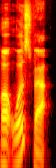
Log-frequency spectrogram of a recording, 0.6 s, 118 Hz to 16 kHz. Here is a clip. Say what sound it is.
Speech > Solo speech
Confused - what was that
Subject : A mid20s male voice-acting for the first time. Check out the pack for more sounds. Objective was to do a generic NPC pack. Weather : Processing : Trimmed and Normalized in Audacity, Faded in/out. Notes : I think there’s a “gate” like effect, which comes directly from the microphone. Things seem to “pop” in. Also sorry my voice-acting isn’t top notch, I’m a little monotone but hey, better than nothing. I will try to do better and more pronounced voice acting next time ;) Tips : Check out the pack!
confused, dialogue, FR-AV2, Human, Male, Man, Mid-20s, Neumann, NPC, oneshot, sentence, singletake, Single-take, talk, Tascam, U67, Video-game, Vocal, voice, Voice-acting, words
